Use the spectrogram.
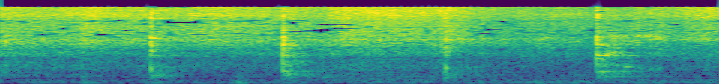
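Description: A spoon works mango pulp into roasted semolina for mango sheera, with four evenly spaced scraping strokes over a bright, continuous hiss from the hot pan.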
